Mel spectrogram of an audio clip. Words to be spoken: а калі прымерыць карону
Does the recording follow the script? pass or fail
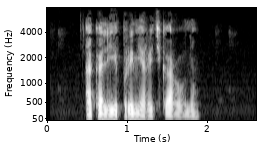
pass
